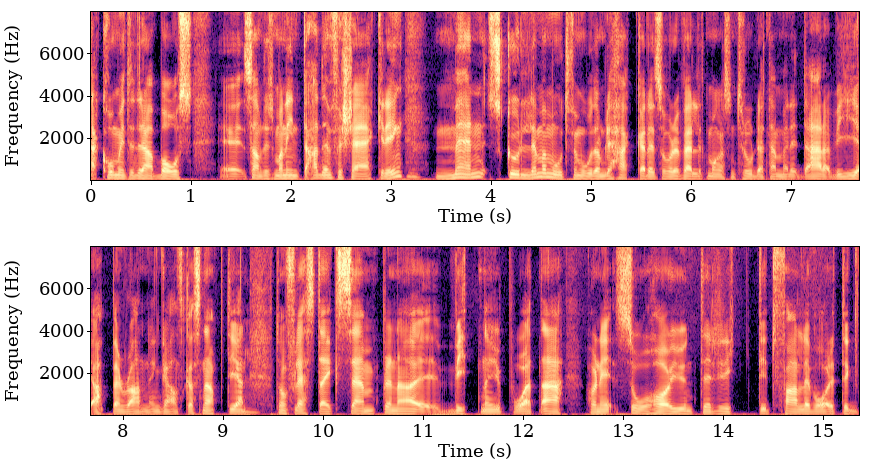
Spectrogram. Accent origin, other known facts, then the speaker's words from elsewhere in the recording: Sweden; Det är för dels som svensk så blir man stolt, ja. man tycker att det är lite häftigt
